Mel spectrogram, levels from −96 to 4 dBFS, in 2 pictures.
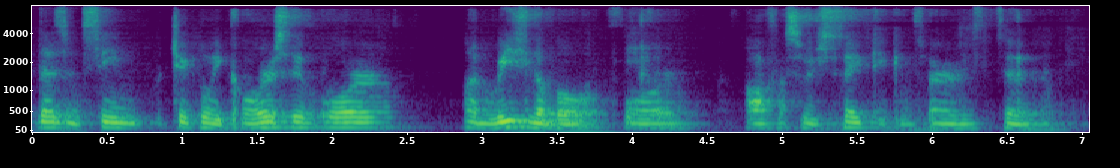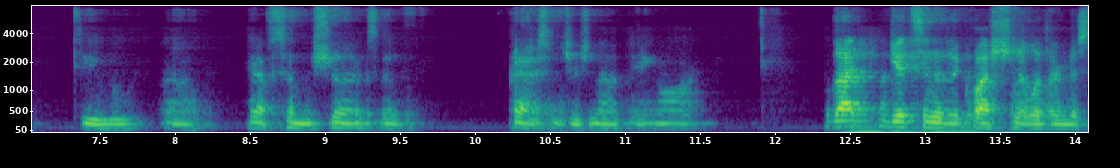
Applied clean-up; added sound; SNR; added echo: neural mask model DeepFilterNet 3.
